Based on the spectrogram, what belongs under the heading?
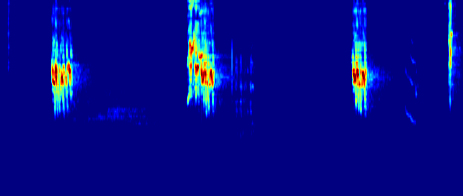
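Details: Budgerigars kept as pets at home make loud, raspy, high chirps, three main bursts about one and a half seconds apart, each trailing into softer chatter, ending with a brief sharp note.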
